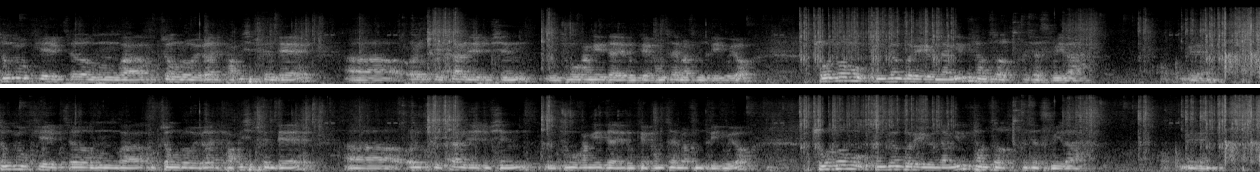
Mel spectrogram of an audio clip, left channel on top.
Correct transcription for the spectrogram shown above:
일정과 국정으로 여러 가지 바쁘실 텐데 어렵게 시간을 내주신 정부 관계자 여러분께 감사의 말씀드리고요. 조성욱 공정거래위원장님 참석하셨습니다.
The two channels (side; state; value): both; normal; correlation 0.51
